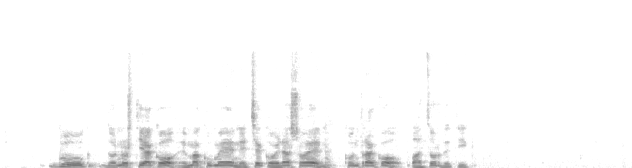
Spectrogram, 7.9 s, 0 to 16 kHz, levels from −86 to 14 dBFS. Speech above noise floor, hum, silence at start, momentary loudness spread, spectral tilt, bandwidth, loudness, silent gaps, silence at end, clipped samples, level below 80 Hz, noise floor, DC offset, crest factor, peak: 41 dB; none; 0.6 s; 12 LU; -6 dB/octave; 11.5 kHz; -41 LUFS; none; 2.05 s; under 0.1%; -78 dBFS; -81 dBFS; under 0.1%; 18 dB; -24 dBFS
